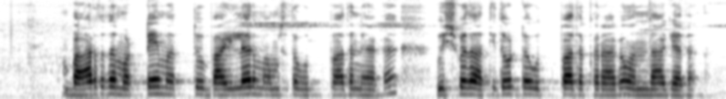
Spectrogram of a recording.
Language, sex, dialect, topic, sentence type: Kannada, male, Central, agriculture, statement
